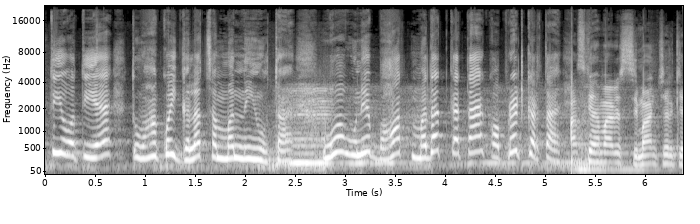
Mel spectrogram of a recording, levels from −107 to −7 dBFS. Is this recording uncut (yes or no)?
no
